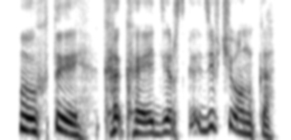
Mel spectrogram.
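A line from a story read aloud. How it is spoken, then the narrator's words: Loud laugh. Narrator (Russian): громко хохотнул Люсьен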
